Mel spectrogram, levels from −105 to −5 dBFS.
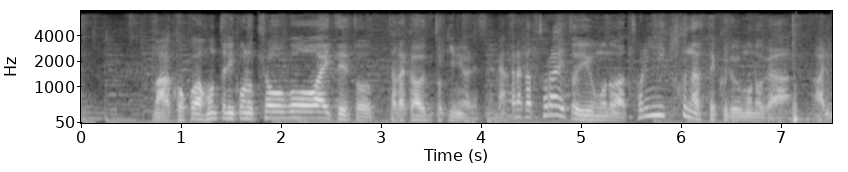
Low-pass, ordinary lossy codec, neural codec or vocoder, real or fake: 7.2 kHz; AAC, 32 kbps; none; real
